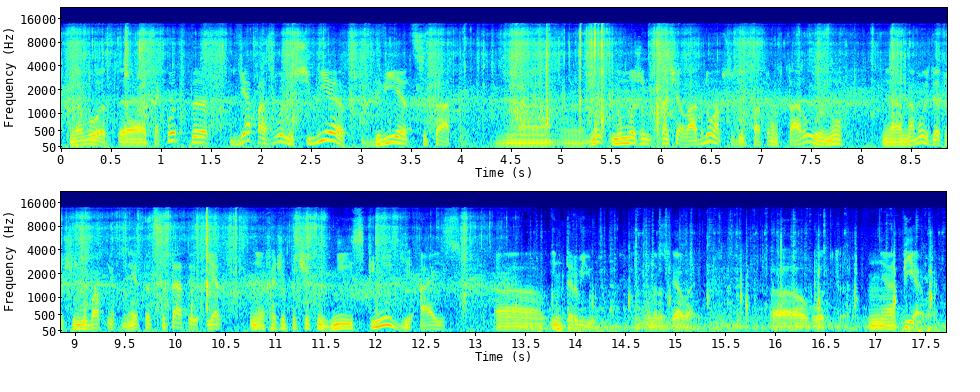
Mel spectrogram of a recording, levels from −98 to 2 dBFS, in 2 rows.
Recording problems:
animal sounds; very loud; throughout; as loud as the speech

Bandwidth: 14 kHz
